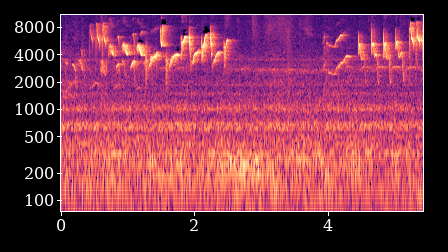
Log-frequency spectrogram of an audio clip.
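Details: American goldfinch, captured on a Nikon D800, delivering rapid, canary-like twitters and sweet slurred chirps in a burst, a short pause of near silence, then another quick run of high notes.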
